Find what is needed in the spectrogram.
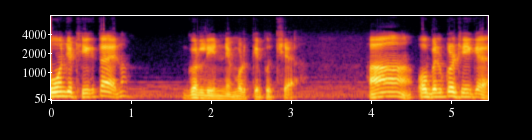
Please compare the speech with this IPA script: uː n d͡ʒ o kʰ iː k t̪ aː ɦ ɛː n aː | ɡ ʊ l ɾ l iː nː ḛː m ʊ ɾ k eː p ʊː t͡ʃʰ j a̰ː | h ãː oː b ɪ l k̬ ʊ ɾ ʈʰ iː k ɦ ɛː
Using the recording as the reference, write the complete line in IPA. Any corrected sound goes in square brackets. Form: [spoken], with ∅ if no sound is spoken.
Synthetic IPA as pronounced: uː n d͡ʒ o [ʈʰ] iː k t̪ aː ɦ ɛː n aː | ɡ ʊ [∅] ɾ l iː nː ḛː m ʊ [ɽ] k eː p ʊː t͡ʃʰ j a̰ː | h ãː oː b ɪ l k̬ ʊ [l] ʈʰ iː k ɦ ɛː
